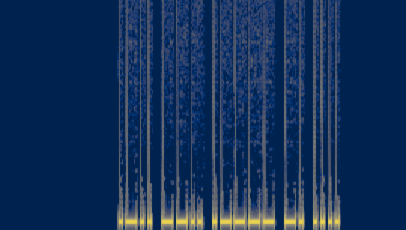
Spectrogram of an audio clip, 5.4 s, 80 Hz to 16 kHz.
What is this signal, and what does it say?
Morse code, heard as a keyed tone, about 25 wpm, 700 Hz. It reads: LZ1NH
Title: DXCC-100 Call Signs - 5 Characters - Repeated 2x - 25wpm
